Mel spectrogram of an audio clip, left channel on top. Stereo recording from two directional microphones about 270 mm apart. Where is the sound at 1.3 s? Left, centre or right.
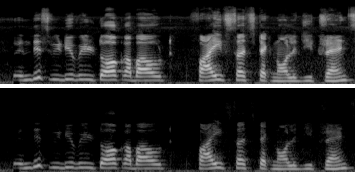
Left.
